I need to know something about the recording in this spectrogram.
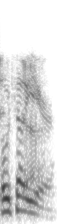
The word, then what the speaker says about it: hotelier: trying to discuss what how you pronounce it a hotelier or how is it hotel year yeah okay see mike you were right it is french so um so if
